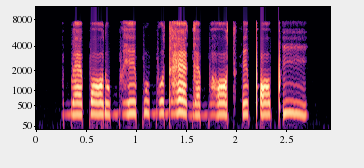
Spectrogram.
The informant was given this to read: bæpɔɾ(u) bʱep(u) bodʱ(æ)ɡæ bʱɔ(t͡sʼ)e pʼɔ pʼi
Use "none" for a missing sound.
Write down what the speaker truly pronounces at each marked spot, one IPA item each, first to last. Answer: u, u, æ, t͡sʼ

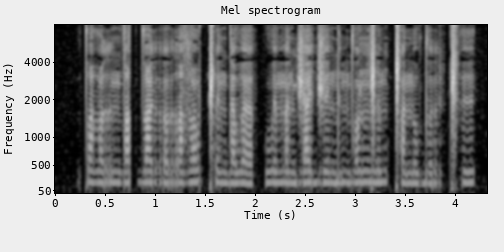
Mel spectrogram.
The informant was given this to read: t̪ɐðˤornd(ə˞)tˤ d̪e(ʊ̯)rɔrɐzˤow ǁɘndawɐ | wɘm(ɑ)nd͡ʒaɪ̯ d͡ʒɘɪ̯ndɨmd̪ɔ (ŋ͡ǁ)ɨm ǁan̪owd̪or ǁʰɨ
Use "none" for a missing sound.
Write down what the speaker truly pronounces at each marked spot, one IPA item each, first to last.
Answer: ɐ, ʊ̯, ɐ, ŋ͡ǁ

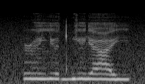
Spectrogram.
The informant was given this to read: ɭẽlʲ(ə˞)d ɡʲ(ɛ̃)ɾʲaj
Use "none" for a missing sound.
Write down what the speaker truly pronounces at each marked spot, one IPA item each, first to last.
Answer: ə, ẽ

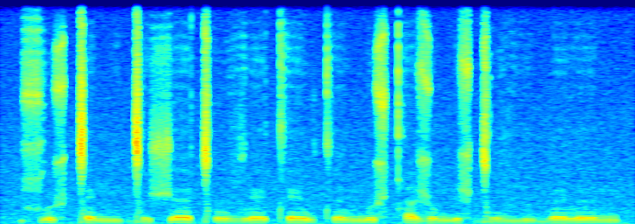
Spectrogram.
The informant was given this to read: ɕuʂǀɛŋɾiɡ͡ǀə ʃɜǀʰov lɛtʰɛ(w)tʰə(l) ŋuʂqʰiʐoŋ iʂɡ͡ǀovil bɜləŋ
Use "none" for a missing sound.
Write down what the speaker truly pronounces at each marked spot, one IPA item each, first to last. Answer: w, l

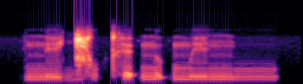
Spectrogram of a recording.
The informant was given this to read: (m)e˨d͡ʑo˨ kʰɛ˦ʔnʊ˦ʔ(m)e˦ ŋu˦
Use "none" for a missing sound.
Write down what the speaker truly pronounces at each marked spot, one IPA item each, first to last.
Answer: n, m

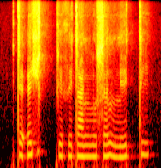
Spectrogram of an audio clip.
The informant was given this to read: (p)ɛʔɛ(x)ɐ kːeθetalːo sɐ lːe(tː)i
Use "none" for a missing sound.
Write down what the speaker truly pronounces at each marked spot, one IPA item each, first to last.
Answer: t, ç, tː

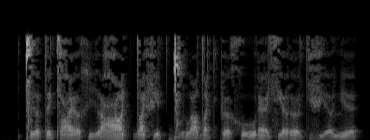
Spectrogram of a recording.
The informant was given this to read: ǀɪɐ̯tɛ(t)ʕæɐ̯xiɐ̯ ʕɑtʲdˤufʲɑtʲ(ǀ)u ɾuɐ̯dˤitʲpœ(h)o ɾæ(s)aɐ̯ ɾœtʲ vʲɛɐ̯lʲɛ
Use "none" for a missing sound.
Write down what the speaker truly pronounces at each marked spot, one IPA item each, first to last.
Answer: tʲ, ɡ͡ǀ, x, sʲ

